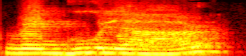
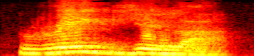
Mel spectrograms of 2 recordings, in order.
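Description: First: Regular said as reg-OO-lar, no y glide; spelling pronunciation. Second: Regular said as REG-yuh-luh; intrusive y. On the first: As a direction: say regular as written, with a pure oo. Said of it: "how it's written". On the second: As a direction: slip a y after the G in regular. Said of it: "the main thing is the y". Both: Shown as a demonstration.

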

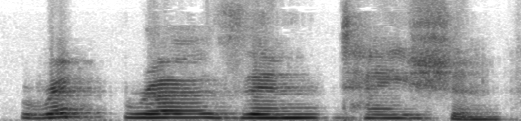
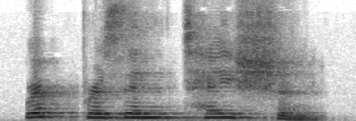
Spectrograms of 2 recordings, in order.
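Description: First: Representation slowly split, clear vowels on REP and TAY; stressed syllables shown. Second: Said in the usual way. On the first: Shown as a demonstration. Teacher showing stressed syllables, representation slow and separated. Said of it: "that's the stressed syllable". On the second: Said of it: "wherever you hear the clear vowel".

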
